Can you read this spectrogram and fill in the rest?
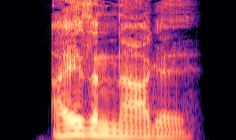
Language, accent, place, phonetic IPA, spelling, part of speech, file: German, Germany, Berlin, [ˈaɪ̯zn̩ˌnaːɡl̩], Eisennagel, noun, De-Eisennagel.ogg
- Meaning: iron nail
